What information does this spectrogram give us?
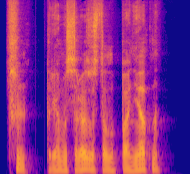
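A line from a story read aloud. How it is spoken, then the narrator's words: Wry snort. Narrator (Russian): хмыкнул я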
